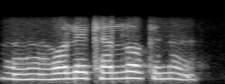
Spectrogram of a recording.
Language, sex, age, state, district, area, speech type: Maithili, female, 45-60, Bihar, Begusarai, rural, conversation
